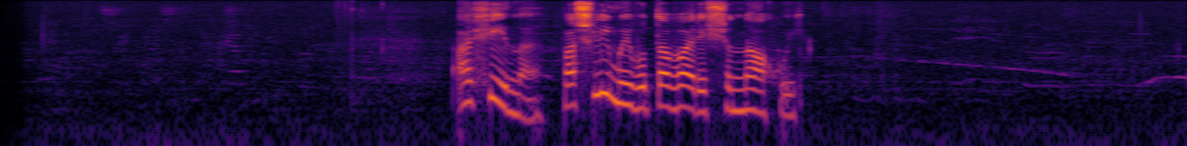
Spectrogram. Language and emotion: Russian, neutral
